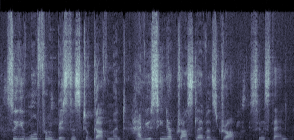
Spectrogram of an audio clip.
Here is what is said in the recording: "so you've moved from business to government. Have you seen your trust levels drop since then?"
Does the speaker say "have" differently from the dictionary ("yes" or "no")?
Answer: no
